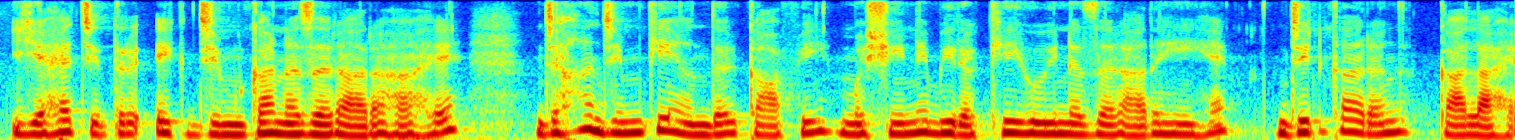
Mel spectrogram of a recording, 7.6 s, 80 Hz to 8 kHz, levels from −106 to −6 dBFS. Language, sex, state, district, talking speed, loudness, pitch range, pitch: Hindi, female, Bihar, Begusarai, 205 wpm, -15 LUFS, 165-190 Hz, 175 Hz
